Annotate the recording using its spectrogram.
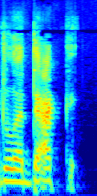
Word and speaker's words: Ledecky: And so we posted today on the Lori and Julia show page, Olympic swimmer Katie Ledecky, is that how you say her name? – Mm-hmm.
